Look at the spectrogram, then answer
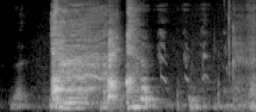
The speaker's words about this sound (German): Ich habe ein bisschen Angst, dass du dabei ohnmächtig wirst, wenn du so hustest.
